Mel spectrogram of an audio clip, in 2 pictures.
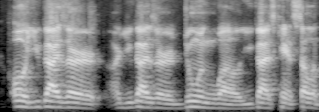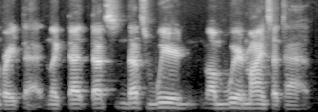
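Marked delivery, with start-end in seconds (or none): none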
